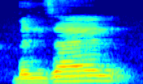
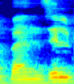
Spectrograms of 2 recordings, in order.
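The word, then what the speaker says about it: benzyl: है बेंजाइल ऑक्सीकार्बोनिल glycine, बेंजाइल या बेंजिल भी बोल सकते हो आप इसको, है ना, मैं थोड़ा बेंजाइल बोल रहा हूँ, बेंजिल भी, अलग अलग प्रोनाउंसिएशन होते हैं, आप प्रोनाउंसिएशन का थोड़ा ध्यान रखना। हो सकता है कि मेरा प्रोनाउंसिएशन थोड़ा डिफरेंट हो, कहीं और आप सुनो तो प्रोनाउंसिएशन और होगा, बट दोनों ही वैलिड हैं, है ना, बेंजाइल भी वैलिड है और बेंजिल भी है, क्योंकि आपको पता है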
